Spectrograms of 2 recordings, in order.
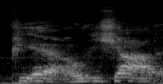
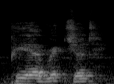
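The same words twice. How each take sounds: First: The name is said with French pronunciation. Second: The name is said with English pronunciation.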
